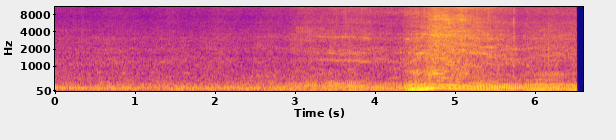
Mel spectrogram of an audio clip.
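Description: A motorbike engine approaches, roars past close by and fades.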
